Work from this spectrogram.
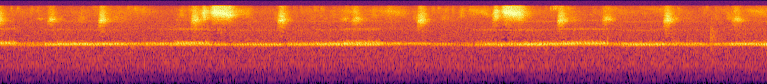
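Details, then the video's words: Warm summer night in Bulgaria, crickets chirping in the grass, captured by a surround microphone: one continuous shrill trill holds steady while louder, piercing chirps break through about every few seconds. "Cricket Sounds - Crickets Chirping at Night"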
